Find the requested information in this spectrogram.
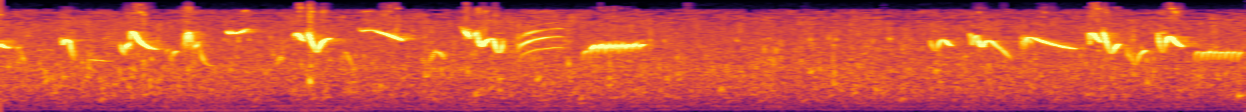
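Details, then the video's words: Sanger bird singing on a tutor recording for caged songbirds. Bright, quick chirps and slurred whistles come in a busy burst, pause about a second amid trickling water, then resume. "SUARA MASTERAN BURUNG SANGER NEMBAK JERNIH"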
